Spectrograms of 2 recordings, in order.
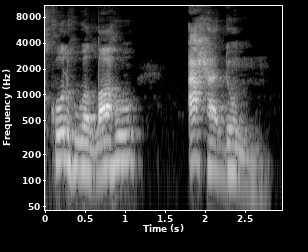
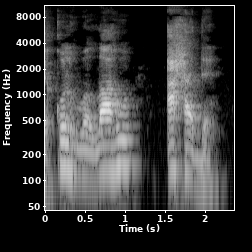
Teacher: We just don't pronounce the dun because it's an Arabic reading rule. When you stop at the end of a sentence, you leave off the vowel. So we say Qul huwallahu ahad.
